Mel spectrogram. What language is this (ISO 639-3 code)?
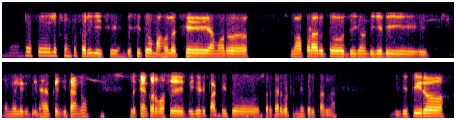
ori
